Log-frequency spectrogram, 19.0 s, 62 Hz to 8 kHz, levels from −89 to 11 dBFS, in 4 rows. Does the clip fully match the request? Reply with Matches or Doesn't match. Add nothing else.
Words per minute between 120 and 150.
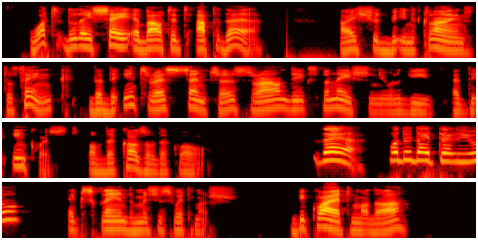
Matches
